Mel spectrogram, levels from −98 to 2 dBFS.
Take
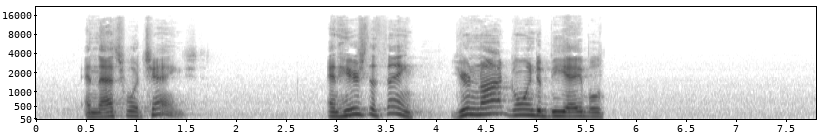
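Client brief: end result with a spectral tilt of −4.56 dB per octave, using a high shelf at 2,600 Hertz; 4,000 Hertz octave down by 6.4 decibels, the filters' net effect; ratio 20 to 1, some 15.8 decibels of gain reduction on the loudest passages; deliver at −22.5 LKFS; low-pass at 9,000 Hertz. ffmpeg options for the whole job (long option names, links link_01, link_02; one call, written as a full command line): ffmpeg -i in.wav -af "lowpass=9000,highshelf=frequency=2600:gain=-4.5,equalizer=frequency=4000:width_type=o:gain=-5.5,acompressor=threshold=-34dB:ratio=20,volume=18dB" out.wav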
